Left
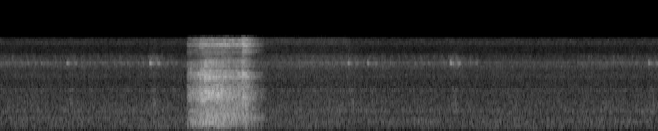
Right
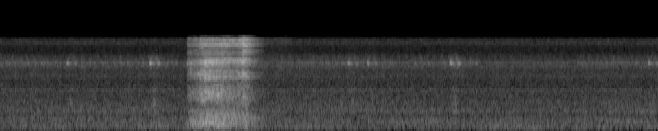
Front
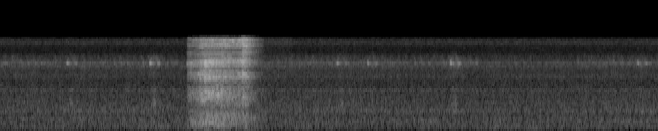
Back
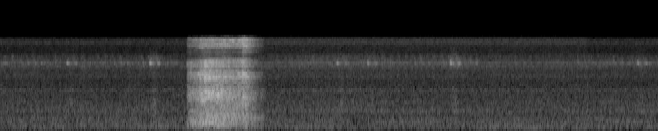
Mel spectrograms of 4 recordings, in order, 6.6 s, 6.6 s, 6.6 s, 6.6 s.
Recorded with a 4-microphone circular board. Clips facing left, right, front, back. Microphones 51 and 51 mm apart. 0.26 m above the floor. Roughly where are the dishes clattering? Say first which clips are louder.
Left 8 dB, back 6 dB; behind left.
